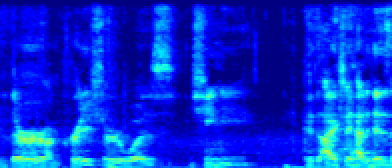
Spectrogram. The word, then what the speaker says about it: Chingy: And actually, right there, I'm pretty sure was Chingy. Because I actually had his album too. Who is Chingy? Chingy. Is that spelled like it sounds?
